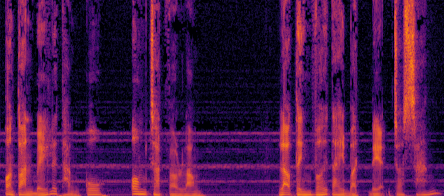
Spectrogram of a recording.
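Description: A man narrating a ghost story with a dramatic, drawn-out delivery. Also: sits low, sing-song, a little mellow, soft background music.

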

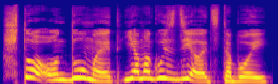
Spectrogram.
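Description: A woman reading an audiobook voices an angry, jealous young man in slow, low, clipped lines, recorded close and dry. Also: expressive, mellow, no room sound. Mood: furious. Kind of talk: audiobook character voicing.

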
